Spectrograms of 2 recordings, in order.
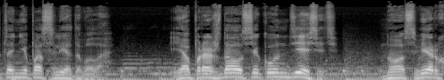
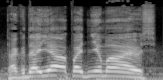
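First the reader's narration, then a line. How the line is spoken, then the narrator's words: Desperate trembling shout. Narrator (Russian): В отчаянии выкрикнул я и, дрожа крупной дрожью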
